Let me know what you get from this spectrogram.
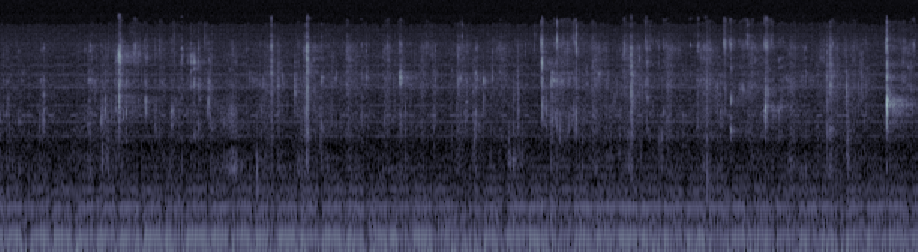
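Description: Close-miked chewing of crisp green grapes: wet crunching and small crackles, one after another, throughout.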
